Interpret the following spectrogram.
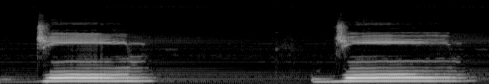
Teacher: زبان کے درمیانی حصے کو اوپر کے تالو کے درمیانی حصے سے ملا کر آواز نکالنی ہے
